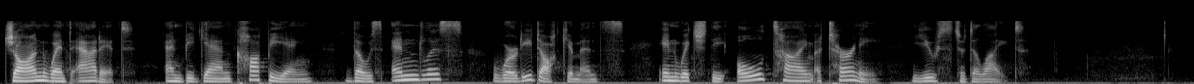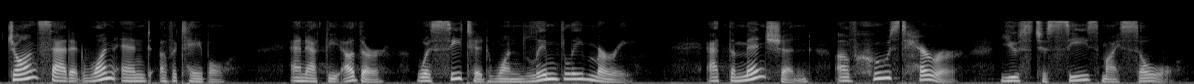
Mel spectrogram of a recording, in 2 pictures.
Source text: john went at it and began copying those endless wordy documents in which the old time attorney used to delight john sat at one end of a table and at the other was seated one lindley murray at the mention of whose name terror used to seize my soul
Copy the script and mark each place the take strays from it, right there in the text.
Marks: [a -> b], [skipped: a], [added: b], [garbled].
john went at it and began copying those endless wordy documents in which the old time attorney used to delight john sat at one end of a table and at the other was seated one lindley murray at the mention of whose [skipped: name] terror used to seize my soul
